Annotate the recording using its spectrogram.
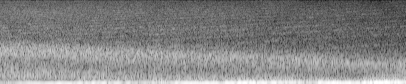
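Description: Hardstyle electronic music build-up: a sustained low synth bass drone with no drums, slowly rising in pitch and growing louder.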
